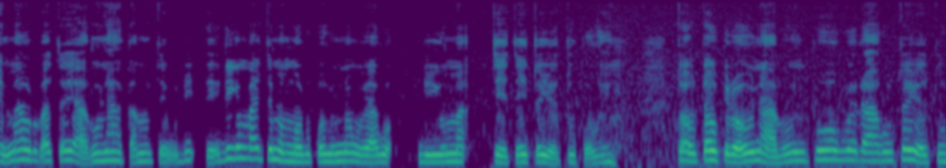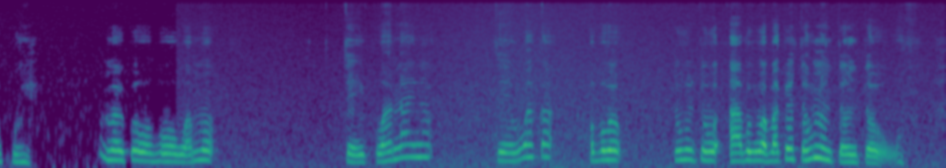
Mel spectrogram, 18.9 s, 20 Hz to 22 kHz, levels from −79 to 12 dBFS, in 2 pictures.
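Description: Overdone noise removal runs from 0.0 to 11.23 s: a suppressor set far too aggressively pulls individual frequency bands down whenever they approach its noise estimate, so the gaps become near-silent with twinkling specks. After that point, room noise about 22 dB below the speech returns.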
